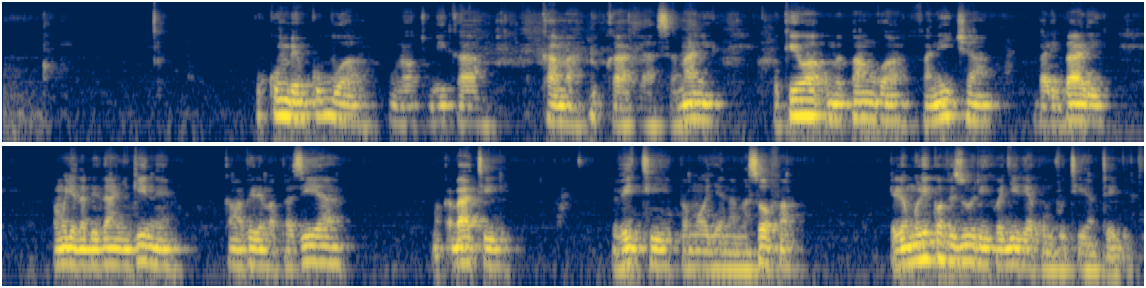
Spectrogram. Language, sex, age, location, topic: Swahili, male, 25-35, Dar es Salaam, finance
